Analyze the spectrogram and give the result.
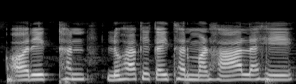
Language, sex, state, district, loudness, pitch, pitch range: Chhattisgarhi, female, Chhattisgarh, Raigarh, -15 LUFS, 225 Hz, 215-240 Hz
